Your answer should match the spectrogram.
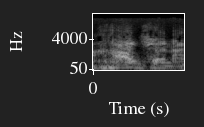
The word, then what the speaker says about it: Hausen: Y sí, y Hausen es, pues, como suena Hausen ahí con una H. Como Hausen. – Hausen. – H-A-U-S-E-N.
